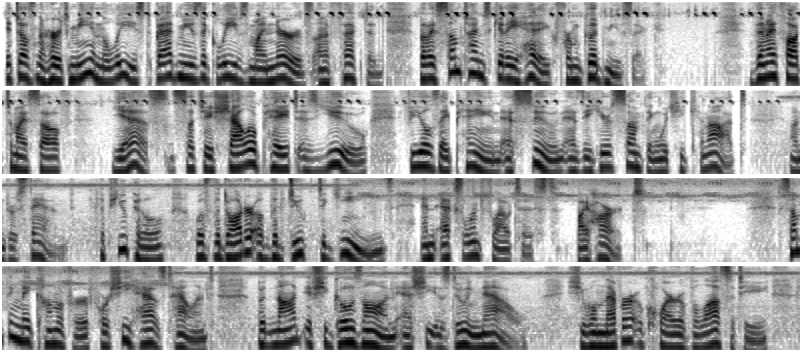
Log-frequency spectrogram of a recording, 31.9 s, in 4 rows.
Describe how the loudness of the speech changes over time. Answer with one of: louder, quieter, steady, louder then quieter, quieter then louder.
steady.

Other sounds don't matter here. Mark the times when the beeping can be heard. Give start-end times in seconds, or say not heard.
not heard.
